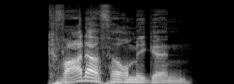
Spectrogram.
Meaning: inflection of quaderförmig: 1. strong genitive masculine/neuter singular 2. weak/mixed genitive/dative all-gender singular 3. strong/weak/mixed accusative masculine singular 4. strong dative plural
- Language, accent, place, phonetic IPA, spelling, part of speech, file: German, Germany, Berlin, [ˈkvaːdɐˌfœʁmɪɡn̩], quaderförmigen, adjective, De-quaderförmigen.ogg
